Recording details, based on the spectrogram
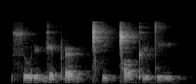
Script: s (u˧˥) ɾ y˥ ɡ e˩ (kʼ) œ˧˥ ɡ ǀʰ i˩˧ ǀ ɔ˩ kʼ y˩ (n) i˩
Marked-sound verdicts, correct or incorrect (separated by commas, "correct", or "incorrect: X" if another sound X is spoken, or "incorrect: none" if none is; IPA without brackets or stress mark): incorrect: u˩, incorrect: pʼ, incorrect: t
